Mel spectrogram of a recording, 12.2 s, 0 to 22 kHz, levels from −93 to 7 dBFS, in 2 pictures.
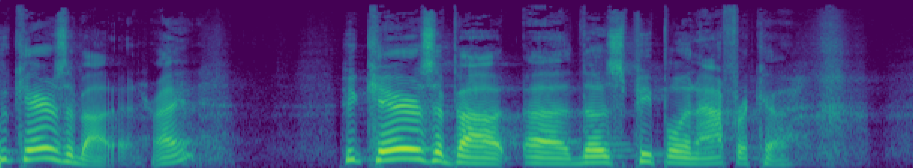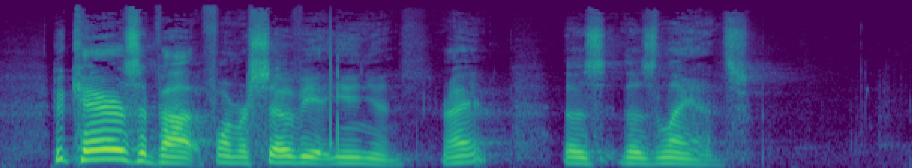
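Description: At about 8.29 s there's a loud pop, actually two pops in quick succession, all over by about 8.36 s. They stick out a few dB above the speech, around 5 dB, and the speech keeps going right underneath them. The likely cause is a sudden voltage step or pulse getting into the signal path, from something like a plug, a switch, a static discharge or a driver glitch, which the downstream circuitry turns into that sharp thump.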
